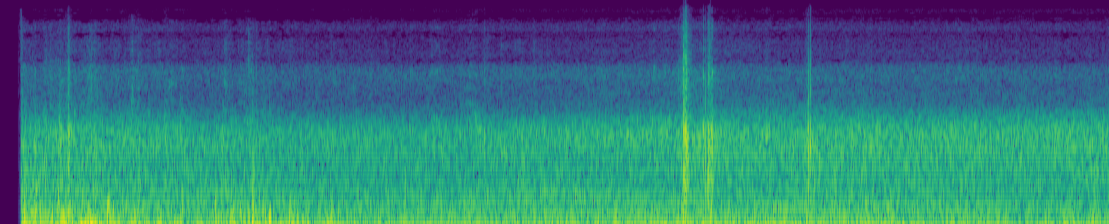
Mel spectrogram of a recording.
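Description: Street noise picked up on a handheld camera: a steady low rumble like traffic, with a few sharp clicks, likely handling noise, about five to six seconds in.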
